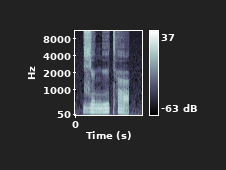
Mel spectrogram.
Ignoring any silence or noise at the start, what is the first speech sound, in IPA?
ʑ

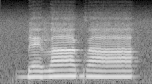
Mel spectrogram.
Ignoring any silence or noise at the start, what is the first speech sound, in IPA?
ɡ͡b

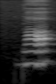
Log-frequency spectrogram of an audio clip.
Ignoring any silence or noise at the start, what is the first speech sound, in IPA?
b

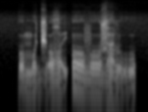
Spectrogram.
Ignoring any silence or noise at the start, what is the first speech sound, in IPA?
o̰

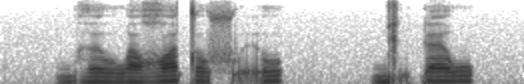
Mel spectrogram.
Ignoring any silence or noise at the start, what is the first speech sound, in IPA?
bʱ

